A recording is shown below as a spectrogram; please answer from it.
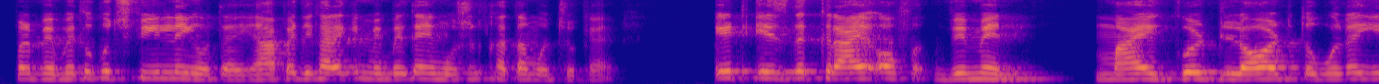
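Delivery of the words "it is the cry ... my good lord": slow recital. Shown as a demonstration. Teacher reads Seyton's line slowly.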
